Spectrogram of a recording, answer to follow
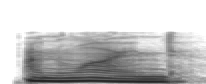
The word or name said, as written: unwind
